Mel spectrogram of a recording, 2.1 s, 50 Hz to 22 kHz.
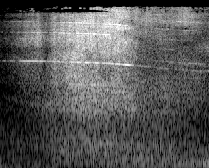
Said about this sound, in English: She ran for her life, barely registering the F-22 Raptor that was now in final approach and firing its last air-to-surface missile that would incinerate what remained of Irongate.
